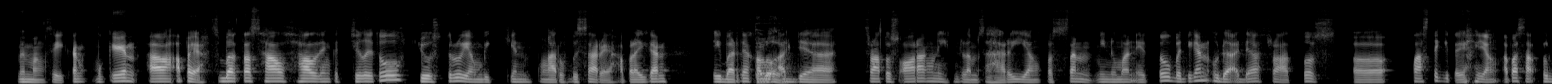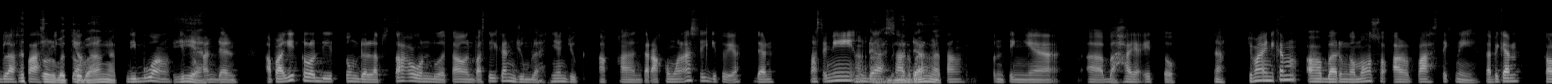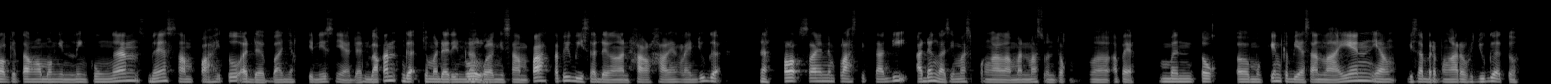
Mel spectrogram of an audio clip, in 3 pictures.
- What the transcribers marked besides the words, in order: none
- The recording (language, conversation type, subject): Indonesian, podcast, Menurut kamu, langkah kecil apa yang paling berdampak untuk bumi?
